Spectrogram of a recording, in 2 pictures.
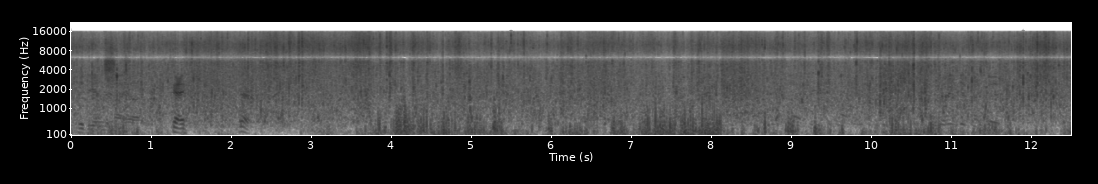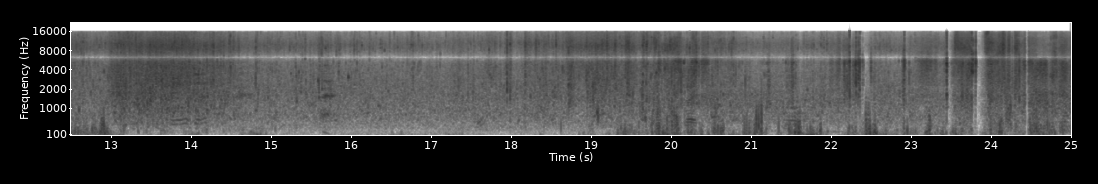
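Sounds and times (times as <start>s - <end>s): fish splashing at surface: 0.0s - 16.0s, 17.6s - 25.0s
rushing river current: 0.0s - 25.0s
wind buffeting microphone: 3.0s - 13.2s, 19.2s - 25.0s.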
